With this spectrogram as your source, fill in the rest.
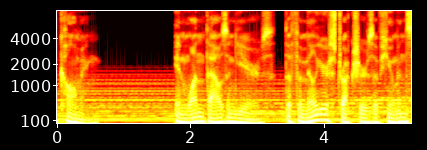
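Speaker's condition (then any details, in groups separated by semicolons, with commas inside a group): No condition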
